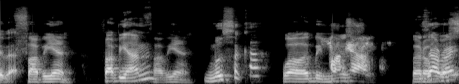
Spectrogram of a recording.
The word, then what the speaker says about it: Muzik: It's Muzik, but it's pronounced music.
